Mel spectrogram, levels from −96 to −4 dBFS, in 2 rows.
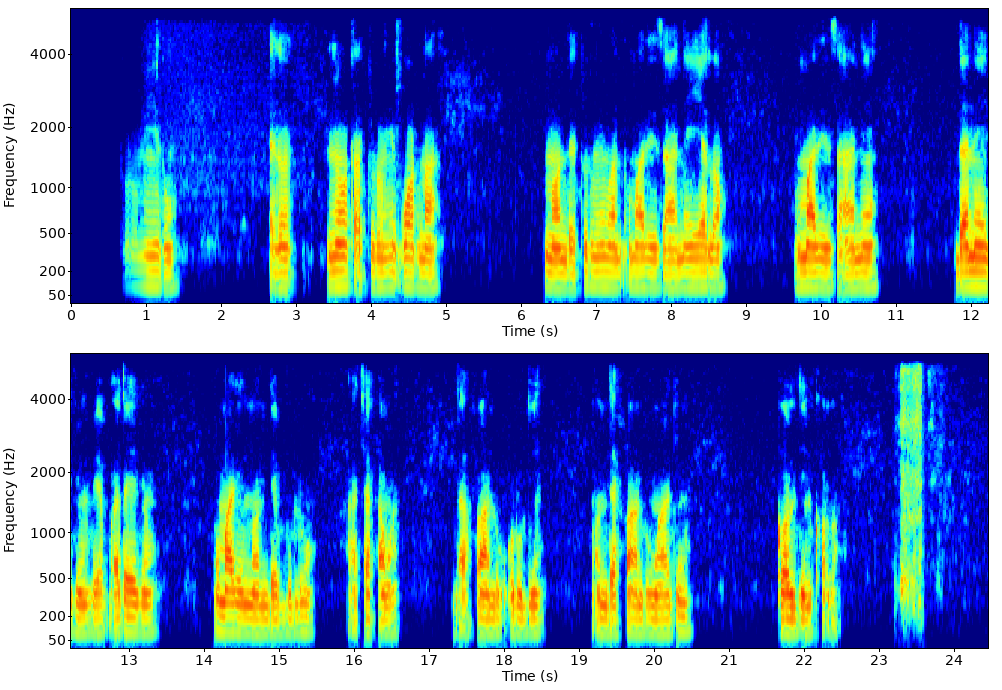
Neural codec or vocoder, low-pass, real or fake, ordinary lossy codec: none; 5.4 kHz; real; MP3, 48 kbps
